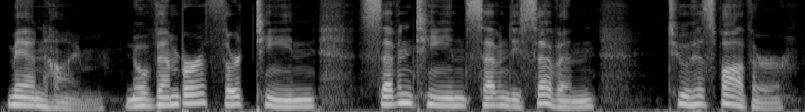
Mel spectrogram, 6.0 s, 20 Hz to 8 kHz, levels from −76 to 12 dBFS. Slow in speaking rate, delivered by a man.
Yes: slow, 90 wpm; male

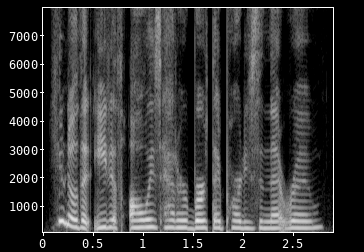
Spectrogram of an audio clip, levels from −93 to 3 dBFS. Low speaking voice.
No: very high, 250 Hz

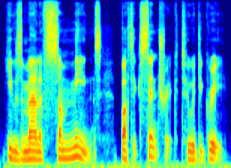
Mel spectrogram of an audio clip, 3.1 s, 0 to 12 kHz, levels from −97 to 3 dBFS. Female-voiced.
No: male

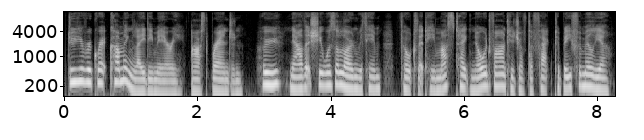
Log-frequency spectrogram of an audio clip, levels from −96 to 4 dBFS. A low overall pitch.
No: medium, 175 Hz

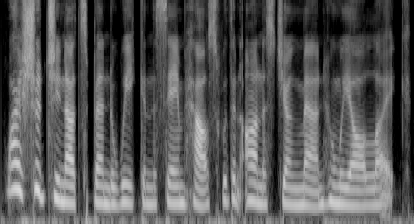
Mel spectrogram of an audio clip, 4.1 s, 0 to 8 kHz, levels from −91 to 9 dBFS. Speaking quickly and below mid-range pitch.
No: fast, 290 wpm; high, 200 Hz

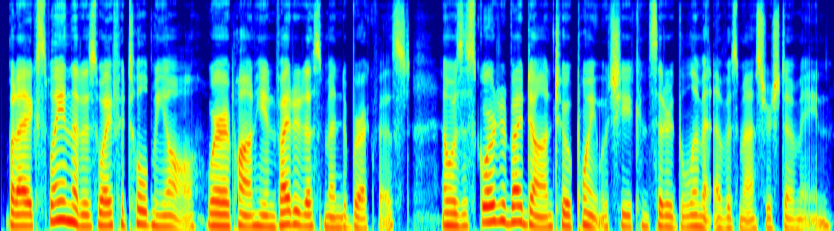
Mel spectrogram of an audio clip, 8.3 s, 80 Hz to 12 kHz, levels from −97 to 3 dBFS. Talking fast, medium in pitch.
Yes: fast, 245 wpm; medium, 170 Hz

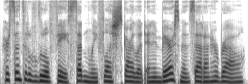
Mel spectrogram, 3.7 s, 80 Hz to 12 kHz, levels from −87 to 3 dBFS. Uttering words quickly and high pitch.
Yes: fast, 210 wpm; high, 195 Hz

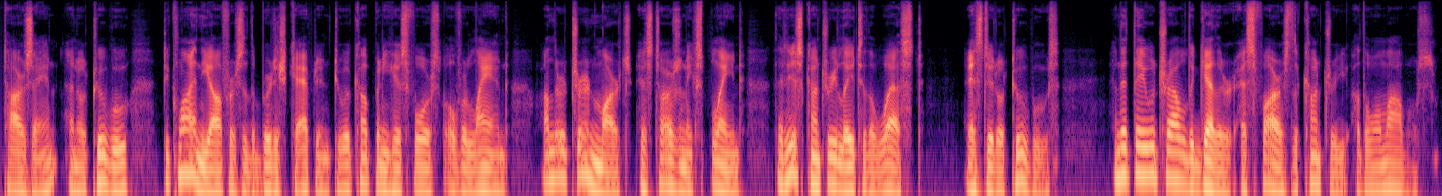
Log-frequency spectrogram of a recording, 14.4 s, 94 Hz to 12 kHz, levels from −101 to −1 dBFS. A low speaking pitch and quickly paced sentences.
No: low, 105 Hz; average, 190 wpm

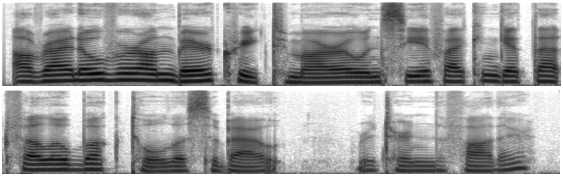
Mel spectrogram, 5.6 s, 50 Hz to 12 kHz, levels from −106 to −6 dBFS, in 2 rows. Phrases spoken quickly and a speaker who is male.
No: fast, 245 wpm; female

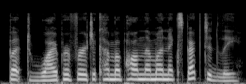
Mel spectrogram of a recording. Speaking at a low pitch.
No: high, 210 Hz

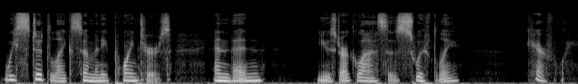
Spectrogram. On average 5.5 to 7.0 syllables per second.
No: 4.7 syllables/s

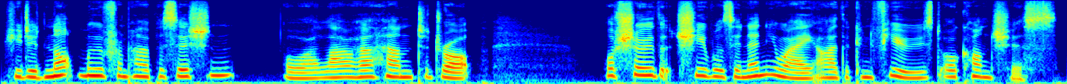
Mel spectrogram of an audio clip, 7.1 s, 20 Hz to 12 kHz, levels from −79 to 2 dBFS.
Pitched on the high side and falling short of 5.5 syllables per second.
No: high, 225 Hz; 5.6 syllables/s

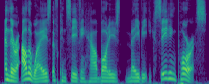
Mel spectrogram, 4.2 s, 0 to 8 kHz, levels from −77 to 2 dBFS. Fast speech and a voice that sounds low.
No: average, 185 wpm; low, 130 Hz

